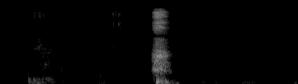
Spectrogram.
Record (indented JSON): {
  "exhalation_length": "3.0 s",
  "exhalation_amplitude": 5816,
  "exhalation_signal_mean_std_ratio": 0.21,
  "survey_phase": "beta (2021-08-13 to 2022-03-07)",
  "age": "18-44",
  "gender": "Male",
  "wearing_mask": "No",
  "symptom_cough_any": true,
  "symptom_runny_or_blocked_nose": true,
  "symptom_fatigue": true,
  "symptom_change_to_sense_of_smell_or_taste": true,
  "symptom_loss_of_taste": true,
  "symptom_onset": "4 days",
  "smoker_status": "Never smoked",
  "respiratory_condition_asthma": false,
  "respiratory_condition_other": false,
  "recruitment_source": "Test and Trace",
  "submission_delay": "2 days",
  "covid_test_result": "Positive",
  "covid_test_method": "RT-qPCR",
  "covid_ct_value": 18.4,
  "covid_ct_gene": "ORF1ab gene",
  "covid_ct_mean": 19.2,
  "covid_viral_load": "510000 copies/ml",
  "covid_viral_load_category": "Low viral load (10K-1M copies/ml)"
}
